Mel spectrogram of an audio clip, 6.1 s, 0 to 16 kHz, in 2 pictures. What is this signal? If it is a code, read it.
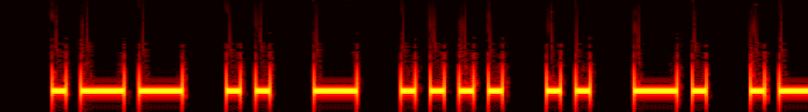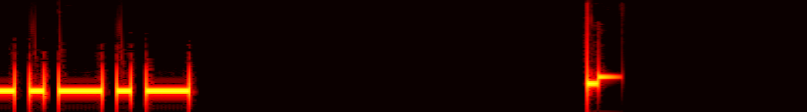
Morse code, heard as a keyed tone, about 22 wpm, 700 Hz. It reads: WITHIN.
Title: Sentences from Top 700 Words 22wpm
